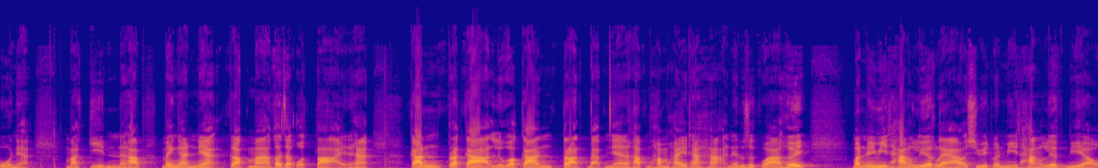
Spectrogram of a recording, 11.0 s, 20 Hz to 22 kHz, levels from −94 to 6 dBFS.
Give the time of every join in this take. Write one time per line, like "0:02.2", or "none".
none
